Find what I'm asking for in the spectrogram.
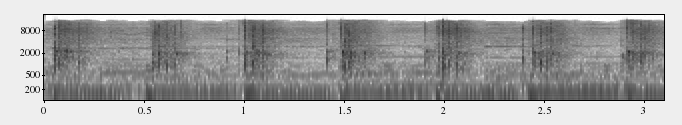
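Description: A group led by an instructor claps fingers together in a Tepuk Nadi exercise routine, sharp collective claps landing in a steady beat about twice a second over rhythmic background music.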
